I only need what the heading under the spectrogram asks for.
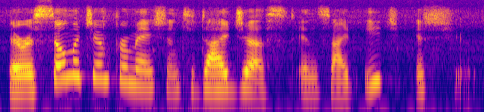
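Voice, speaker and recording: Her voice is medium-pitched and somewhat dark, swinging widely in pitch at a normal speed. She is a talk show host delivering health news and sponsor reads with a playful touch, over music in dull lo-fi audio.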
